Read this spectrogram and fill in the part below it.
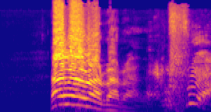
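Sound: sneeze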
